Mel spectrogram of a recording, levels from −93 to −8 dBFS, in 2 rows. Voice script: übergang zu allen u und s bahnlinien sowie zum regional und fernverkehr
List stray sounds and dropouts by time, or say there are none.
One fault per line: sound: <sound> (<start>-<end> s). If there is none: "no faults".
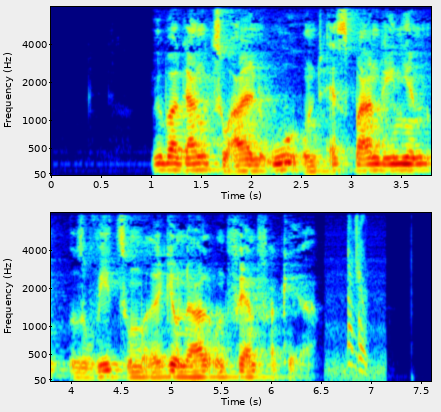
sound: chirp (6.8-7.0 s)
